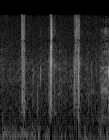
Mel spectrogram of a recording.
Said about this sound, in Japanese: ちょっとクチャ音でお楽しみいただければ。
